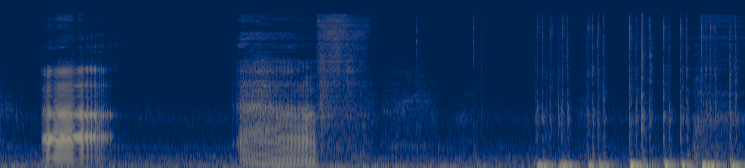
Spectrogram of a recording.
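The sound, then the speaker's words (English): Typing on a computer keyboard gives a rapid burst of sharp key clicks in the last few seconds, after two short voiced vocal sounds and a quieter stretch earlier on. “you're hearing typing because I am”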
